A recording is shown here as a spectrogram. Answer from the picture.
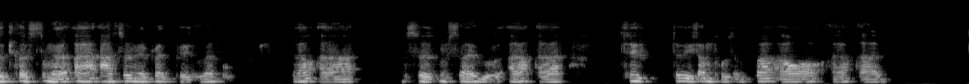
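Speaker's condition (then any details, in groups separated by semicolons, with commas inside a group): Cerebral palsy; present from birth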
